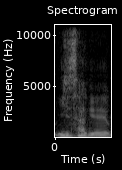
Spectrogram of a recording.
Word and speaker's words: 이삭: 미국 발음으로 아이작. 근데 우리는 이삭이에요.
